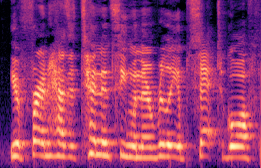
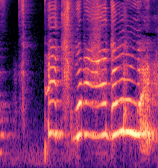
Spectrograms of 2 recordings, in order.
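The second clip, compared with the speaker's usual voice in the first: much higher, squealed mock outburst; a sudden, very high cry of disbelief; imitating Harris. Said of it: "He goes".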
